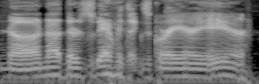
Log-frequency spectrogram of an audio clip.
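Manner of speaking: very low, soft guy voice; mocked man's voice. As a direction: brush it off in a low, dull murmur. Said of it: "And he's like".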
